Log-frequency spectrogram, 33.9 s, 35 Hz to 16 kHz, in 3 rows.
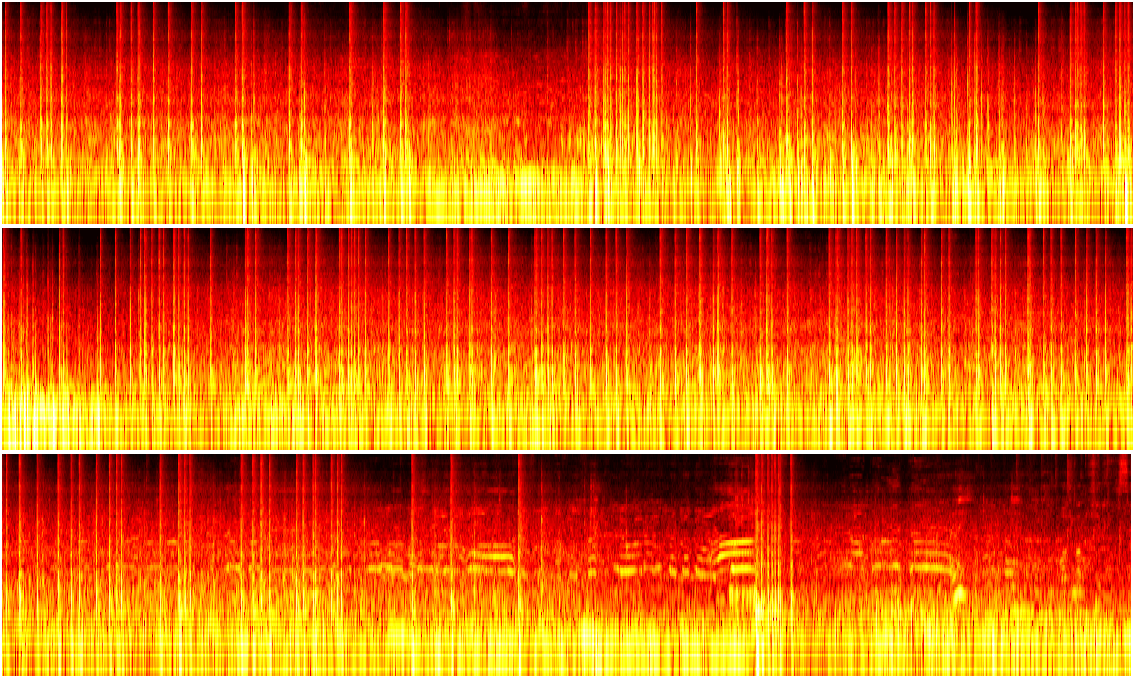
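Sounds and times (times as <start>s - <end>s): fireworks bangs and crackles: 0.0s - 33.9s.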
